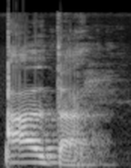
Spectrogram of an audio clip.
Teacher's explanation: এই আলটা শব্দের ল আসছে দন্ত থেকে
